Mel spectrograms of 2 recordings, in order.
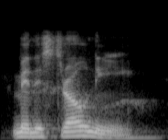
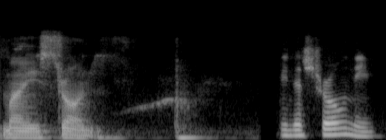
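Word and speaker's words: minestrone: word this one is minister ministroni yeah and you pronounce as my strong inner when buying kale looking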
